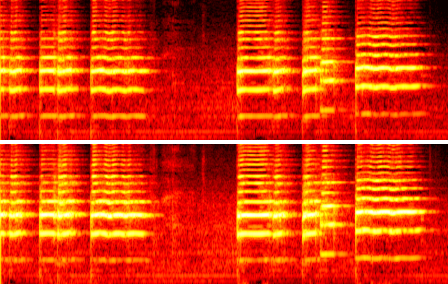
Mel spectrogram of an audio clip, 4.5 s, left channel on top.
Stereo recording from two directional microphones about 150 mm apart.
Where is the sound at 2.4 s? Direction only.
70° left (ahead or behind).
